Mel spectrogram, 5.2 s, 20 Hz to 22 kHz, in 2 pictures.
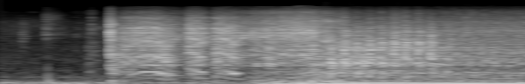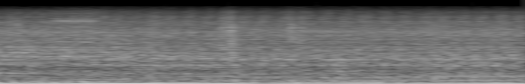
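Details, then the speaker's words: Old Honda jump-started with a 4S LiPo battery, cranks and catches, then idles with a deep uneven knock underneath; owner suspects rod knock, car being retired. "So yeah, I got a little bit of a rod knock."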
